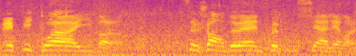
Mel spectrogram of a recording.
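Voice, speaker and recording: A man's voice: high voice, normal speed, noisy background, lightly acted. A man playing a stern Viking warrior. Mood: warning. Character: grim Viking man warning a comrade.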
